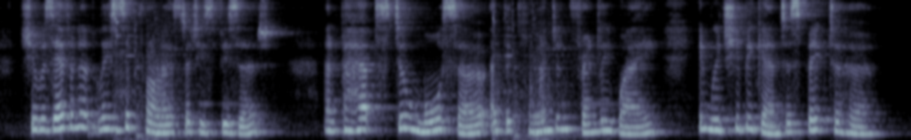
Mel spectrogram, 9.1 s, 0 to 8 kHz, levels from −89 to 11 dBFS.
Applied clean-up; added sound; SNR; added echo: neural separator model SepFormer DNS4.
